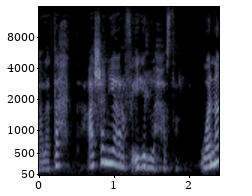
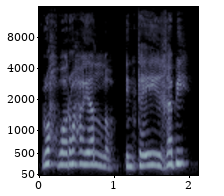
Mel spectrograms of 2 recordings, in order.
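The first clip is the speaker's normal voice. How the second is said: retold yell; 3 semitones higher, 3 dB louder than usual. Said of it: "وساعتها أخوه زعقله".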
